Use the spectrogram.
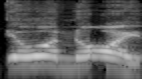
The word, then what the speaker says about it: Illinois: It's Illinois. The S is silent.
